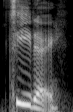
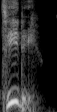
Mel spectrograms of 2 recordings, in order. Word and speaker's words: Tiede: Familjen Tide, jag vet inte hur jag ska uttala det på engelska. – Tide. – Stava. – T-I-E-D-E. – Ja, Tide.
